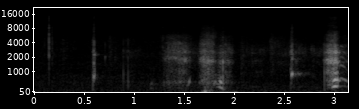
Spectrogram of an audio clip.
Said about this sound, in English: He's got the hiccups right now. Look at him. Is that a cute guy? Look at this guy. Oh, he's got the microphone. Listen, say something. I want them to hear you hiccup.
